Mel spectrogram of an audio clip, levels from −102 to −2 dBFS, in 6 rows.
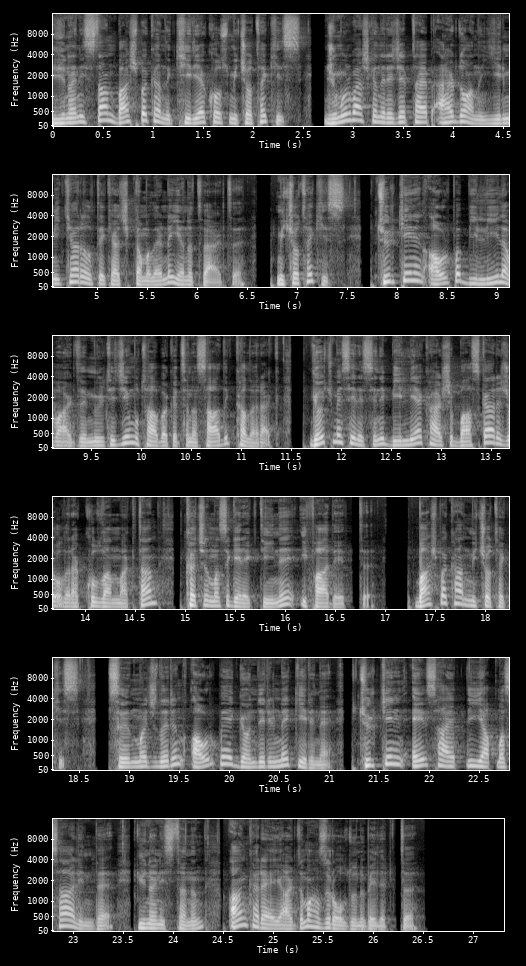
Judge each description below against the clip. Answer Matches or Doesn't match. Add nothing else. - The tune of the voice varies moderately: Doesn't match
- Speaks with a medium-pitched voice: Matches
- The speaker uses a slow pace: Doesn't match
